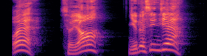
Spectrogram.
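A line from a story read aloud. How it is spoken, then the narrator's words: Sudden call. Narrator (Chinese): 工地上一位熟人突然喊道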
